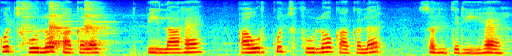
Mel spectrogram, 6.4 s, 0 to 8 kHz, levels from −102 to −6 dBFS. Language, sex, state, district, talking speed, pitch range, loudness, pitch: Hindi, female, Uttar Pradesh, Saharanpur, 120 wpm, 195-220 Hz, -17 LUFS, 205 Hz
